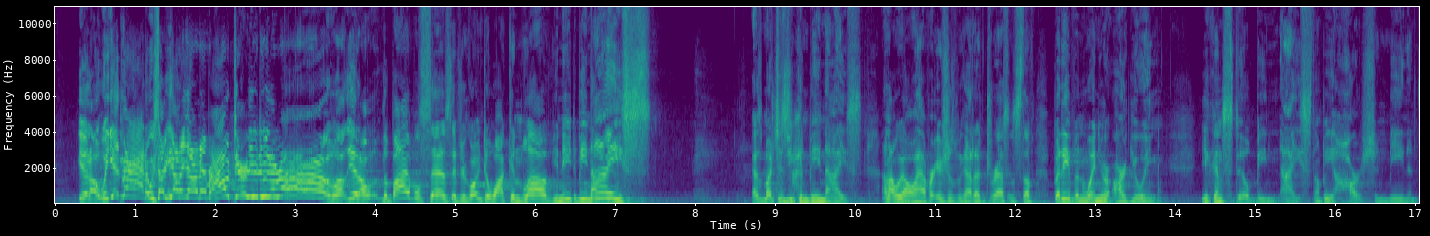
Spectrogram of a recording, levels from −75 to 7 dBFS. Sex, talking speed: male, 250 wpm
